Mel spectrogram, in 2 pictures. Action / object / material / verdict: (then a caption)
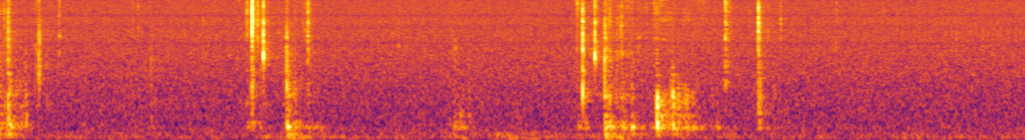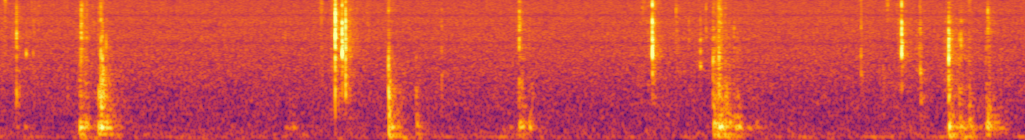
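scrape / bar of soap cut with a knife / soap / none. A utility knife cuts thin pieces from a small, solid, semi-dry yellow soap bar held in the fingers. Irregular, sharp, crisp cuts and short scraping slices come in scattered clusters, each bright and quickly fading, over a quiet background.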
